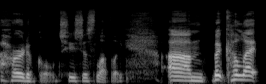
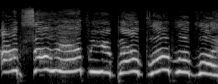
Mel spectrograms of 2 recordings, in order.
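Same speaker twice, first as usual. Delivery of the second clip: put-on excited childlike voice, higher, louder; 6 dB louder than usual. Retelling how the actor gushed about the show, imitating Paul, excited like a little kid. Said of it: "he was just so excited".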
